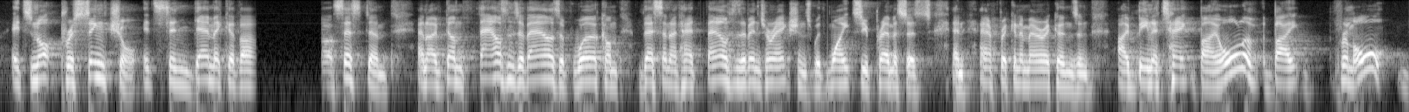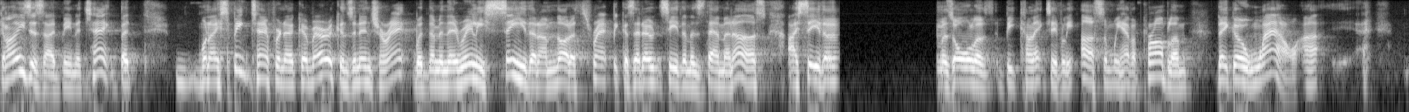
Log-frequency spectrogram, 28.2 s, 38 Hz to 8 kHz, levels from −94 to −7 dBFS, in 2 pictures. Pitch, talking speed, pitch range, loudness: 160 Hz, 195 wpm, 150-175 Hz, -13 LUFS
